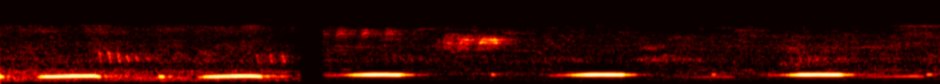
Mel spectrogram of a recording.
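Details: Trapping lure aimed at green-winged pigeon, zebra dove and ground pigeon: soft, even, low hooted tones repeated at unhurried intervals, broken by a brief silent splice.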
